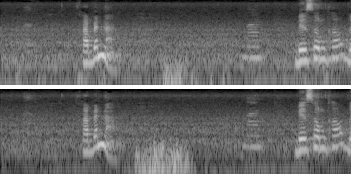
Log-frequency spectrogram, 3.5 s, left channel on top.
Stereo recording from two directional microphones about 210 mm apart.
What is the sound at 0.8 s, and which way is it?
Speech, 15° right (ahead or behind).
